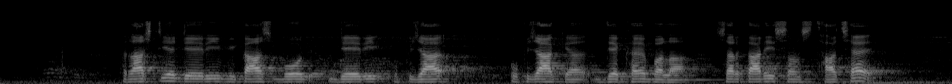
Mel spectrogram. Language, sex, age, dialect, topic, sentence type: Maithili, male, 46-50, Bajjika, agriculture, statement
